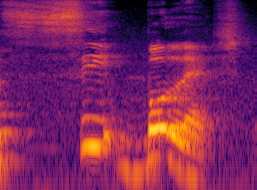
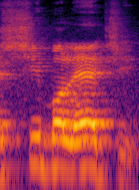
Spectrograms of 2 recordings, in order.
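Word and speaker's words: שיבולת: os gaditas proferiam como sibolete Então tinha essa variação entre eles na época entre as tribos aí você sabe a história já manda matar todo mundo que não pronuncia chibolete e aqueles que estão pronunciando chibolete lugar de travessia que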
